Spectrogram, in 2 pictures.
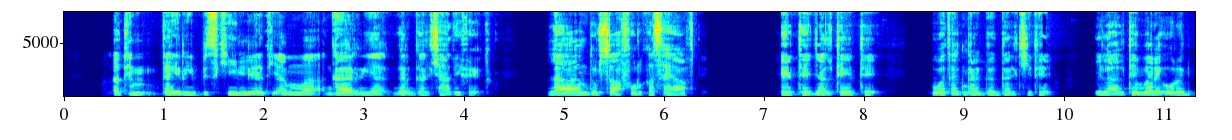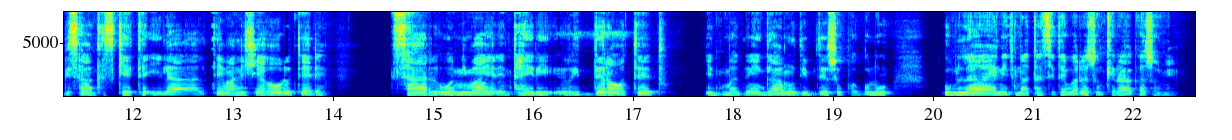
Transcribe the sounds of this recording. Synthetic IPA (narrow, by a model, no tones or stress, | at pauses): mɐlɐt̪ɪnt̪ɐjɪɾiːbɪskʰiːlːɪjɐt̪ɪ̰ʔɐ̰mːɐɡaːrːɪjɐɡɐɾɡɐlt͡ʃaːt̪ifeːt̪ʊ̥ | laːnd̪ʊɾsaːfuɾkɐsɐjaːft̪ɛ̥ | eːt̪ːɛd͡ʒɐlt̪eːt̪ːɛ | d̪ubɐt̪ɐŋɡɐɾɡɐɡɐlt͡ʃɪt̪ɛ | ɪlaːlt̪ɛbɐɾɛʔʊɾɛt̪̚bɪsaːŋkɐskeːt̪ːɛʔɪlaːlt̪ɛmɐlɪʃeɔɾɛt̪ːeᶑɛn | ksaːrwɐnːɪmaːjɛᶑɛːnt̪ɐɪɾiɾɪd̪ɛɾɐɔt̪ːeːt̪ːʊ̥ | ɪmɐɡaːmud̪ɪbd̪esʊpːɐɡʊlu | d̪̥ʊblaːnɪt̪mɐt̪ʼːɐnsɪt̪ɛbɐɾesʊŋkɪɾaːkːɐsɔmɛn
